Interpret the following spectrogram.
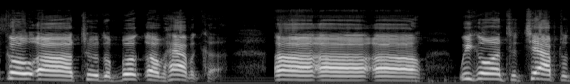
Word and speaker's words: Habakkuk: issues styrene at at Habakkuk chapter 3 some pronounce it Ibaka Habakkuk Ibaka you get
